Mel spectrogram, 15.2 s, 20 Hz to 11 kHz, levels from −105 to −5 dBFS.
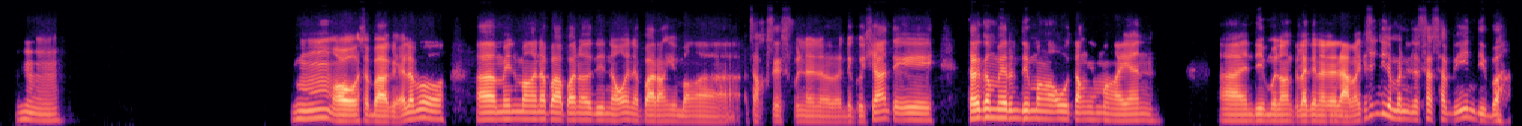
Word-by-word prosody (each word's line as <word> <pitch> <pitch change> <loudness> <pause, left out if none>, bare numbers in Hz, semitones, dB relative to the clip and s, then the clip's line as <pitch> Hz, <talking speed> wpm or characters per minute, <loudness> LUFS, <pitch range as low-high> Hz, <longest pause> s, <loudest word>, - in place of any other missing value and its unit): Mm. 130 -3 -9 2.3
Mm. 160 +3 -3
Oo, 115 0 +8
sabagay. 110 -4 +3
Alam 145 - +3
mo, 175 - +2 0.5
ah, 145 0 +7
may 145 +1 -3
mga 145 -1 +1
napapanood 135 -2 +2
din 130 0 -6
ako 130 +2 -1
na 120 - -5
parang 115 0 +2
yung 110 -2 -7
mga 105 -2 -7 0.2
successful 110 - -8
na 105 -2 -5
negosyante, 145 +10 -2
eh, 130 -1 -2 0.3
talagang 170 +3 +7
meron 170 -2 +1
ding 160 - +1
mga 155 -2 -1
utang 150 -2 -1
yung 135 0 -10
mga 125 -2 -2
'yan. 125 +1 -2 0.8
Ah, 120 0 +1
hindi 120 +1 -4
mo 120 0 -2
lang 120 0 0
talaga 115 +1 0
nalalaman 110 +2 +2
kasi 225 - -9
hindi 245 -4 -1
naman 160 -3 -1
nila 140 -2 -7
sasabihin, 155 +2 -4
'di 125 - -5
ba? - - -1
130 Hz, 160 wpm, -24 LUFS, 115-150 Hz, 2.3 s, Oo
